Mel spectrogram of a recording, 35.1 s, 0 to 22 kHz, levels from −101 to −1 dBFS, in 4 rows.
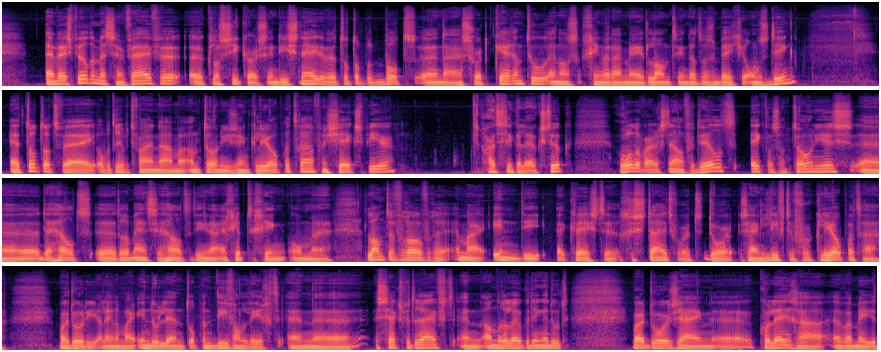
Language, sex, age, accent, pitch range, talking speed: Dutch, male, 40-59, Dutch, 95-115 Hz, 190 wpm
